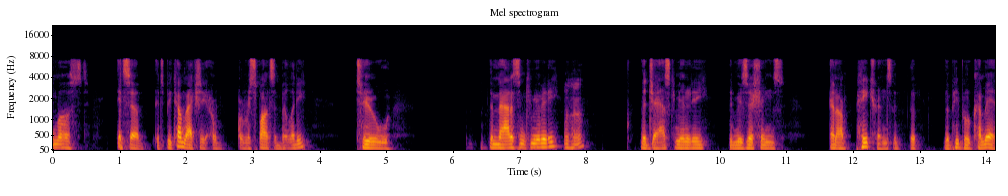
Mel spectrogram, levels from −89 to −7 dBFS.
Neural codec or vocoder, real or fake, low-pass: codec, 16 kHz in and 24 kHz out, 1.1 kbps, FireRedTTS-2 codec; fake; 7.2 kHz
